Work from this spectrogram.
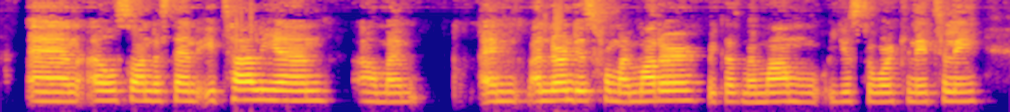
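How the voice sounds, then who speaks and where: A woman speaks with a Romanian accent in a fairly high pitch. Her tone is dark and mellow, and her intonation stays flat and monotone. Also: moderate pace. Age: 30s. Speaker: tech entrepreneur and mentor. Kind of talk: interview. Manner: hesitant, many fillers.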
